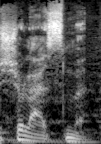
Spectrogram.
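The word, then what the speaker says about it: chleuasme: Et euh, cette façon de faire s'appelle le chelasme.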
